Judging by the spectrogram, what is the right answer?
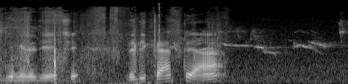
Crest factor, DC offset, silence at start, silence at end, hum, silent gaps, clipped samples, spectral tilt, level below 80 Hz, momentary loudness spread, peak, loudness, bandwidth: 22 dB; under 0.1%; 0 s; 0 s; none; none; under 0.1%; -3 dB/octave; -50 dBFS; 14 LU; 0 dBFS; -22 LUFS; 16 kHz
